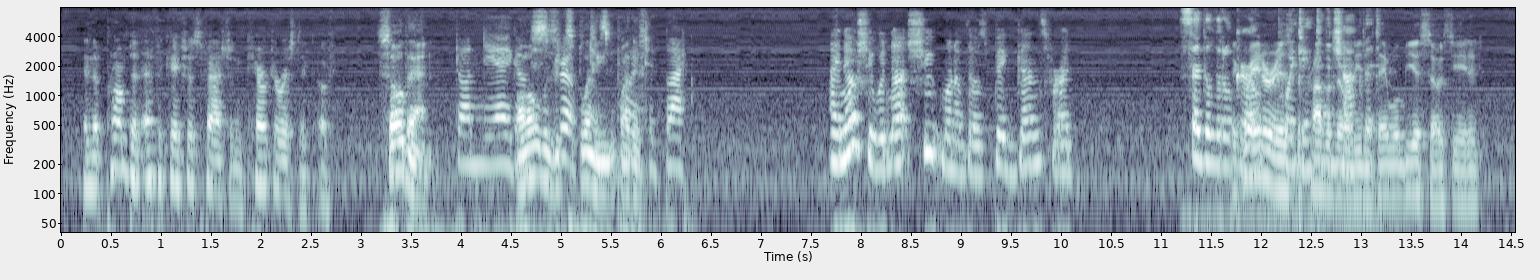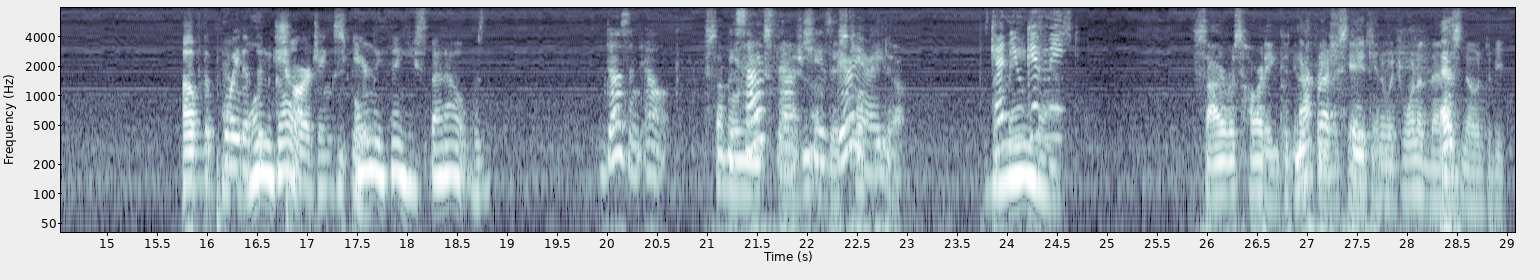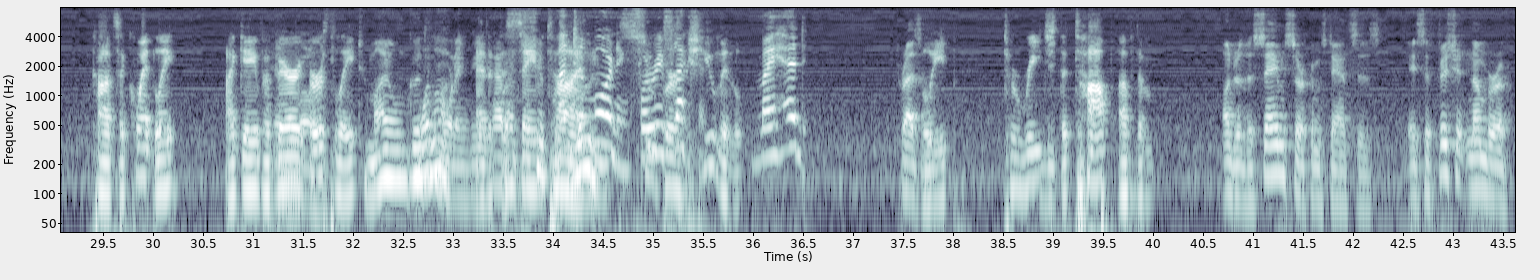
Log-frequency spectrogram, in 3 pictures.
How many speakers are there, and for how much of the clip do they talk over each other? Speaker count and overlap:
eight, about 37%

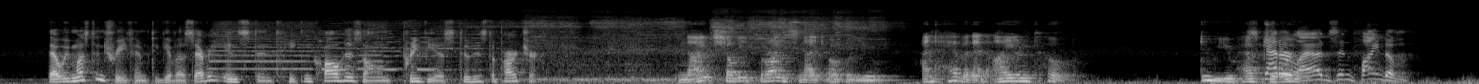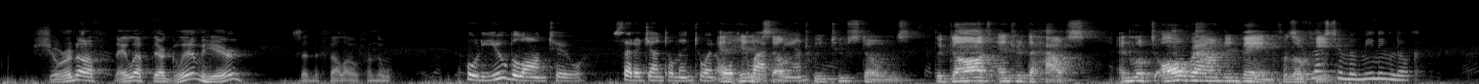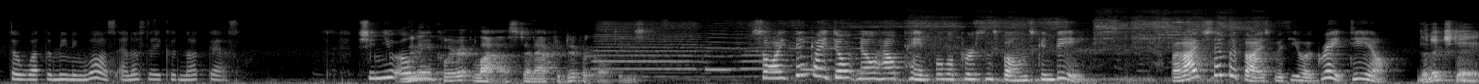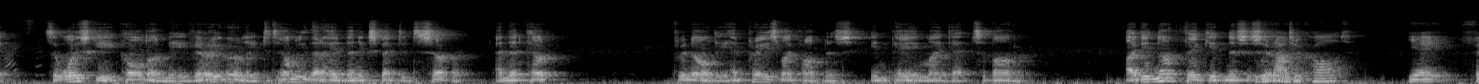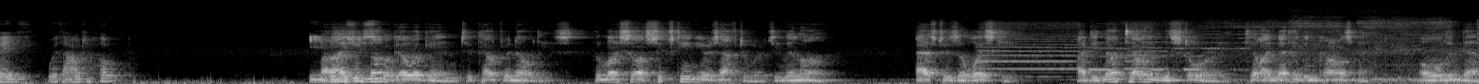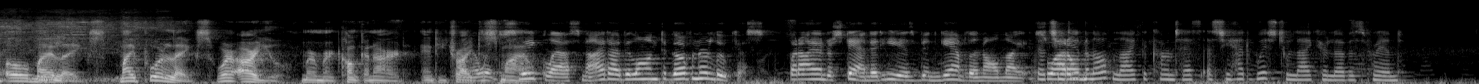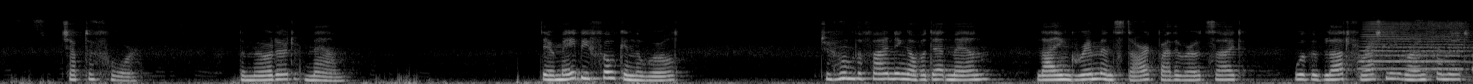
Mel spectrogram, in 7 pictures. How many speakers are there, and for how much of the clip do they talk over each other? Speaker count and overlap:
nine, about 6%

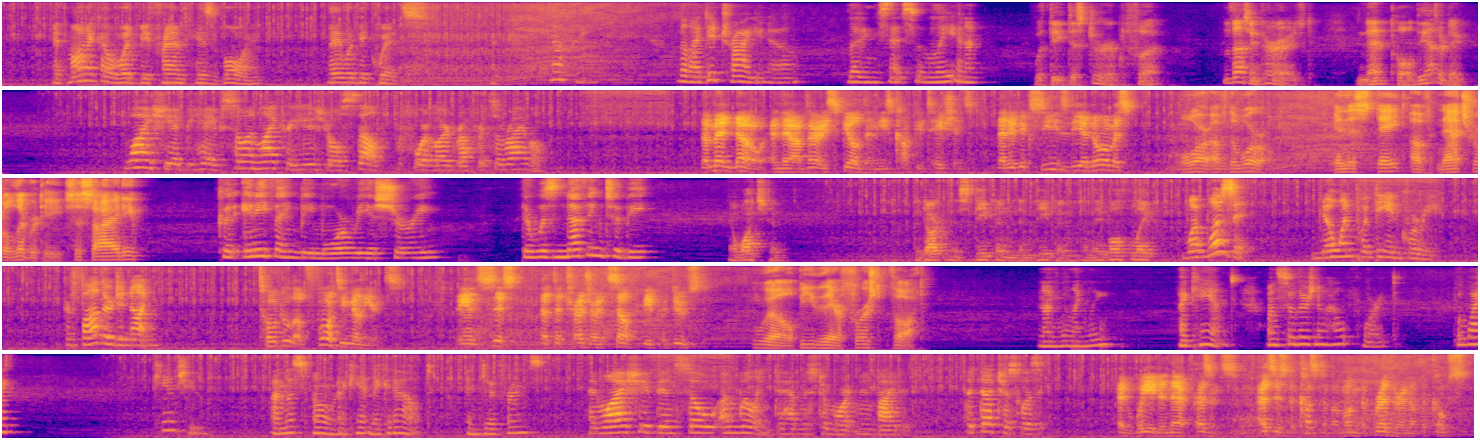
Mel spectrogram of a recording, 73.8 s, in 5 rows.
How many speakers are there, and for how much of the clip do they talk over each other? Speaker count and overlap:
nine, no overlap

